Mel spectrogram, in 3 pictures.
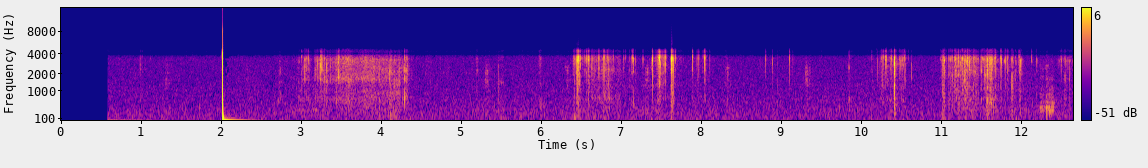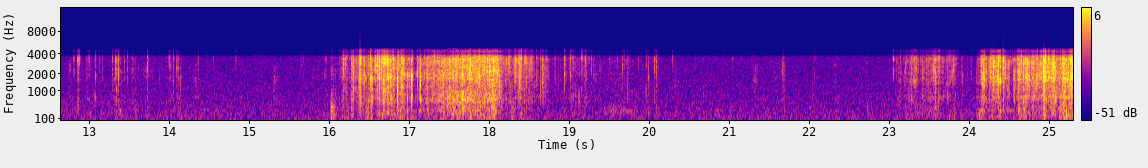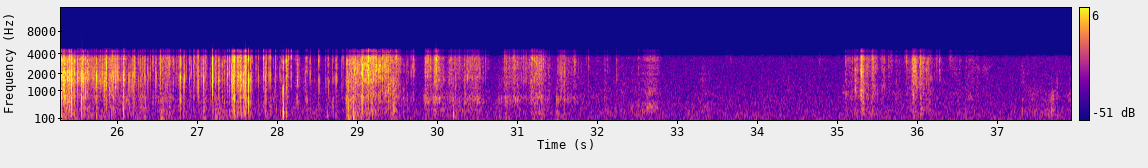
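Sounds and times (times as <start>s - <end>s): thin plastic crinkling: 2.9s - 4.4s, 6.4s - 8.1s, 10.2s - 14.4s, 16.0s - 20.2s, 23.0s - 32.3s, 35.1s - 36.9s.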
